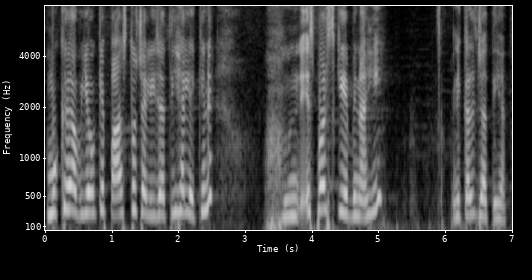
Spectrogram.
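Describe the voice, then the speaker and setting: A woman leads a grammar lesson, posing questions to the class and answering them herself, and she repeats phrases slowly for dictation. Her voice sits high with a darkish tone, and there's no room sound.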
